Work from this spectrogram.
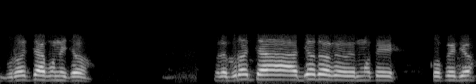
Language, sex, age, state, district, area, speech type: Odia, male, 45-60, Odisha, Bargarh, urban, conversation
